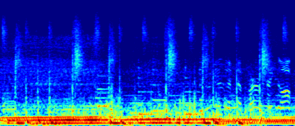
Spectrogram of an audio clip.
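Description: A Mazda Miata drives off-road, its engine droning loudly and continuously with shifting pitch, close up, along with rumbling and rattling from the rough terrain.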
